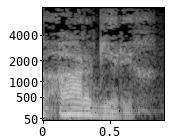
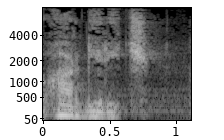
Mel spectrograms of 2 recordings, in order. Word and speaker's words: Аргерих: Боже мой, да ведь это Марта Аргерих. Американцы произносят ее фамилию Аргерич.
